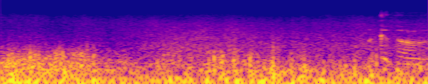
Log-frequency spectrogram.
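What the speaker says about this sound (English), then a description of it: "It's a little windy in here." Steady wind buffets the microphone on a boat in a small cove among mountains in Pybus Bay, a continuous low rushing roar with faint water wash throughout and no clear gaps.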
